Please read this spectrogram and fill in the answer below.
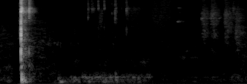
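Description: A single sharp click from a computer keyboard keystroke, followed by very faint soft sounds.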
